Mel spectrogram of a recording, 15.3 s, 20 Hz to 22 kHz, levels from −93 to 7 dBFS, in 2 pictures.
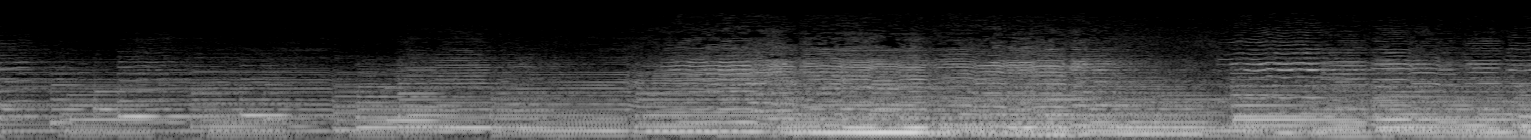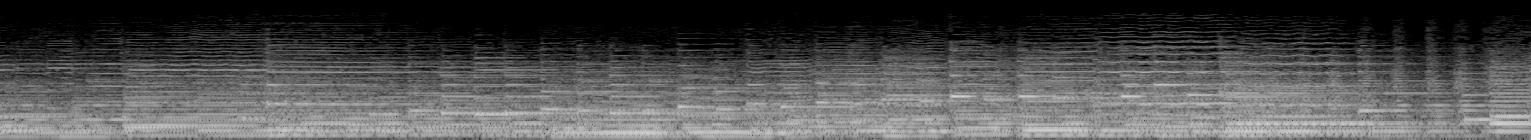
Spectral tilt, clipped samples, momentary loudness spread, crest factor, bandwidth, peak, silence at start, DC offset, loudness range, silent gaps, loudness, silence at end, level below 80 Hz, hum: -7 dB/octave; under 0.1%; 12 LU; 14 dB; 9 kHz; -6 dBFS; 0 s; under 0.1%; 8 LU; none; -21 LUFS; 0 s; -44 dBFS; none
